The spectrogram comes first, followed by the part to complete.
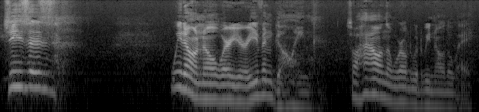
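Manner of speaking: scoffing, exasperated disciple; frustrated sarcasm. Retold or imitated. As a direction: roll your eyes at Jesus as you ask. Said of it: "Exactly with that tone of voice".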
